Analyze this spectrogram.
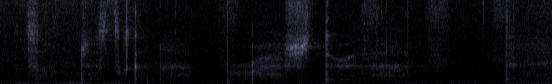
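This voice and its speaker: Soft-spoken and whispering, a woman delivers her words. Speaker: beauty vlogger. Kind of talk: casual vlog chat. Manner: soft close ASMR whisper. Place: home room. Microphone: earbuds.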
